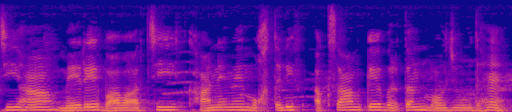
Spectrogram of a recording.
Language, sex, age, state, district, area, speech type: Urdu, female, 30-45, Bihar, Gaya, urban, spontaneous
